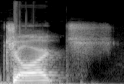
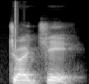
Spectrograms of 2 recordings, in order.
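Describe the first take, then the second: First: The word ends cleanly on the final consonant. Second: An extra vowel sound follows the final consonant. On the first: The speaker calls it right. "It's George" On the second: The speaker calls it wrong. "if it's not correctly pronounced, it'll come out ... as Georgie"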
